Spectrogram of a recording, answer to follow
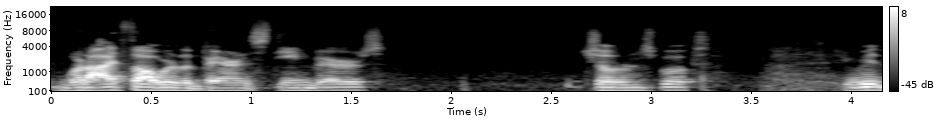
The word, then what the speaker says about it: Berenstain: Uh Randy, are you familiar with the Beren Beren what I thought were the Berenstain Bears children's books?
